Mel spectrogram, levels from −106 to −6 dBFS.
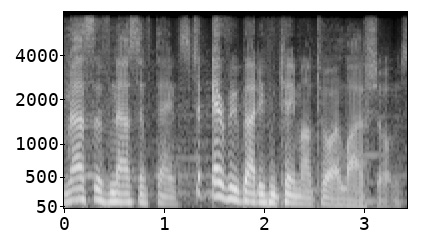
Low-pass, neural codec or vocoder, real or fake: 7.2 kHz; codec, 16 kHz, 0.5 kbps, X-Codec, HuBERT features, trained on balanced general audio; fake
